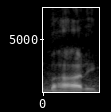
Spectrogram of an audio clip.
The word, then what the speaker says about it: Bahdi: It's Bahdi. That's how you say it, Bahdi. That ain't Bahdi. That is Bahdi. That's Bahdi. It's Lucas Bahdi.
